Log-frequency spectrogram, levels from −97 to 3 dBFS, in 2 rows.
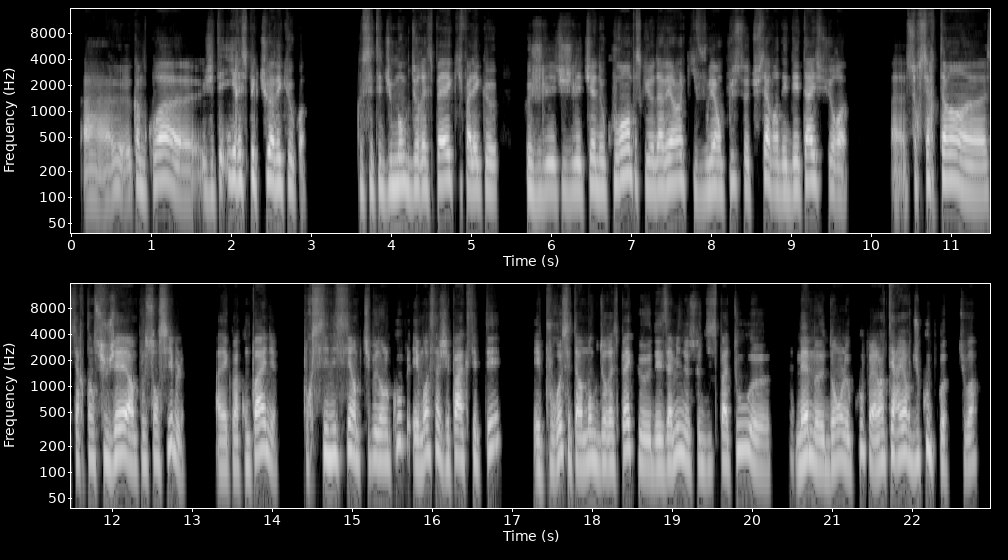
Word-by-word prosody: heu 115 +4 -4
heu, - - -6
comme 135 -2 -4
quoi, 160 +1 +5
heu, 105 0 -1
j'étais 120 -2 -6
irrespectueux 165 0 +1
avec 145 -1 +1
eux 135 - -3
quoi. - - -8 0.6
Que 125 - -10
c'était 130 +3 -6
du 125 +2 -4
manque 140 0 +1
de 135 - -1
respect, 135 +4 +4
qu'il 135 - -17
fallait 125 -2 +2
que 120 -1 -3 0.4
que 130 - -1
je 115 -1 -6
les 125 0 -1
que 125 - -7
je 120 +1 -7
les 125 -1 -1
tienne 135 +2 -1
au 125 - -4
courant 165 +9 +4
parce 150 - -8
qu'il 135 - -5
y - - +1
en - - -3
avait 135 +2 +5
1 150 +1 +2
qui 140 -3 -17
voulait 120 +4 -1
en 125 -1 0
plus 150 +3 -11
heu, 125 - -5
tu - - -9
sais? - - +2
Avoir 125 - -1
des 120 - -2
détails 130 +6 +2
sur, 145 - -3
heu - - -3 0.6
heu, - - -7
sur - - -9
certains, 160 +1 +2
heu, 120 -8 +4
certains 145 +5 -6
sujets 155 +4 +4
un 130 - +6
peu 135 - -7
sensibles 130 0 -3 0.4
avec 115 0 -2
ma 120 - 0
compagne 165 +9 +3 0.3
pour - - -8
s'initier 160 +2 0
un 155 - +2
petit 140 0 -10
peu 145 - -2
dans 140 - +2
le 135 - -3
couple 225 +11 -5
et 125 - +2
moi, 160 +6 +2
ça, 175 +1 -2
j'ai 130 -4 -4
pas 160 - +6
accepté 170 - -4 0.4
et 115 - -2
pour 125 +2 -6
eux, - - -1
c'était 140 -7 -1
un - - +5
manque 140 +1 0
de 130 - -2
respect 130 +9 +1
que 130 -10 -2
des 120 +1 -1
amis 160 +7 +1
ne 150 -5 0
se 125 - -13
disent 120 0 -10
pas 130 - +3
tout 180 +4 -1
heu, 110 -3 -2 0.3
même, 145 +3 +5
heu, 120 -1 +1
dans 130 +5 0
le 125 -3 -1
couple, 175 +9 -5
à - - +4
l'intérieur 145 +4 +3
du 135 +2 -4
couple 185 -2 -2
quoi, 125 - -3
tu - - -15
vois. 130 +2 -3
135 Hz, 265 wpm, -22 LUFS, 125-155 Hz, 0.6 s, un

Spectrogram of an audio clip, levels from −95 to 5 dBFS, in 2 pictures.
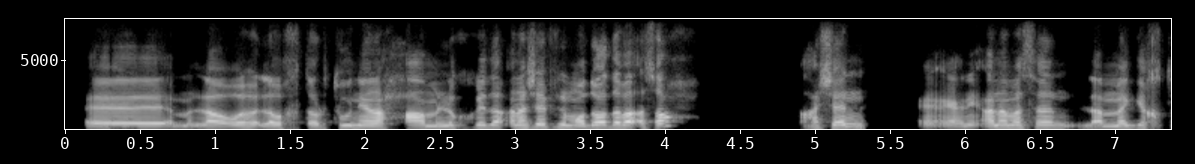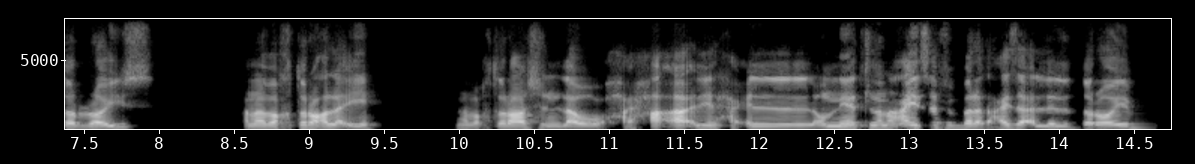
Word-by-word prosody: آآ، 115 -1 +2
لو 125 +2 +1
لو 135 0 +1
اخترتوني 140 +4 -3
أنا 150 -1 +5
هأعمل 135 +2 +4
لكم 155 0 -5
كده، 185 +1 -1
أنا 170 - +3
شايف 185 +1 -2
الموضوع 165 +1 +3
ده 175 -1 +3
بقى 190 - +6
صح، 375 - -1 0.7
عشان 190 +1 -1 0.4
يعني 120 0 -4
أنا 160 +2 +4
مثلًا 180 +2 -1
لما 125 +4 0
آجي 155 +2 -4
أختار 160 -1 -3
رئيس 140 +7 -3 0.6
أنا 130 0 +2
باختاره 130 0 +1
على - - +3
ايه؟ - - -7 0.5
أنا 120 - -10
باختاره 145 +6 0
عشان 145 -6 +2
لو 110 -1 +1
هيحقق - - +3
لي 165 - -5
الح 155 - -8
الأمنيات 125 +4 -3
اللي 160 - -4
أنا 160 - -1
عايزها 170 0 0
في 160 - -19
البلد، 150 -2 -1
عايز 135 0 -2
أقلل 135 -1 -1
الضرايب، 130 +1 -3
140 Hz, 170 wpm, -24 LUFS, 125-165 Hz, 0.7 s, بقى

